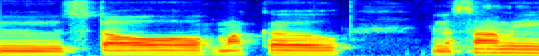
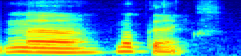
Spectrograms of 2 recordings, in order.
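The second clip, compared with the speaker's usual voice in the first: higher, slow mock refusal; casual brush-off, pitched up; dismissive Bolin; 6 semitones higher, slower than usual. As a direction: draw out a high, careless no. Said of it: "And then he's like".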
